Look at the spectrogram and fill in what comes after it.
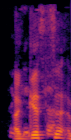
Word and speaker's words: Gitxsan: a member of the Gitxsan Nation. I hope I said that right. – Gitxsan. – A member of the Gitxsan Nation.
